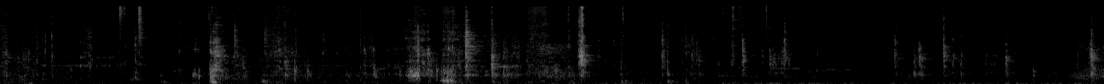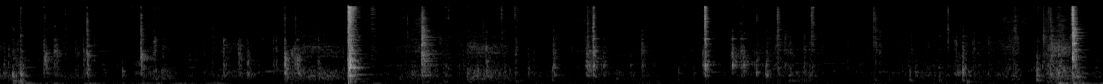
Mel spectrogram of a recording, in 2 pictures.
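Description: Scattered clicks, taps and rustling from hands working on the brass fittings of a heating distribution manifold, with a few sharp knocks, the loudest about fourteen seconds in and another near the end.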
